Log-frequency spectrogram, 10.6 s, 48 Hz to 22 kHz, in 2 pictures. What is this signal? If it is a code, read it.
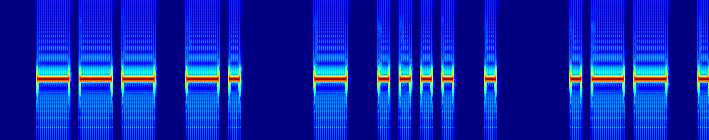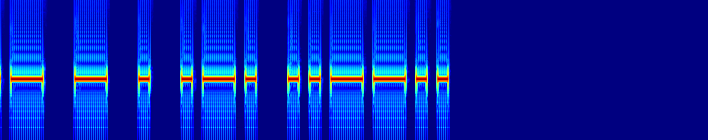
Morse code, heard as a keyed tone, about 16 wpm, 700 Hz. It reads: ON THE WATER?
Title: Sentences from Top 1000 Words - Review Part 3 - 15wpm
